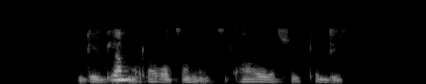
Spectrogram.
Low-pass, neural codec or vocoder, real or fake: 5.4 kHz; codec, 24 kHz, 0.9 kbps, WavTokenizer, medium speech release version 2; fake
